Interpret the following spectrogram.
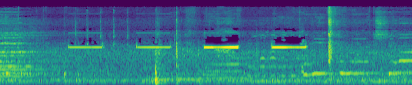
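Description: A car's warning chime beeping four times, about once a second, each a short high tone, with a thump and a click among the beeps. Near the end, music with singing starts again on a held note.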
